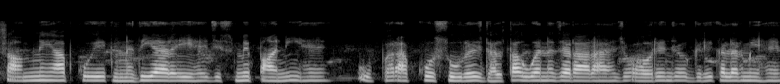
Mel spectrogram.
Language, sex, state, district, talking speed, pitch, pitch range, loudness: Hindi, male, Chhattisgarh, Kabirdham, 200 wpm, 180 Hz, 170-185 Hz, -18 LUFS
